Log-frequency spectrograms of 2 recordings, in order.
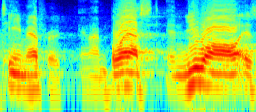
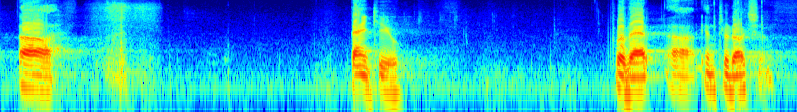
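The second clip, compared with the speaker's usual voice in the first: choked-up voice, thick with emotion; 4 dB quieter than usual. Thanking Donna for the introduction, choked up. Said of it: "I'm choked up".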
